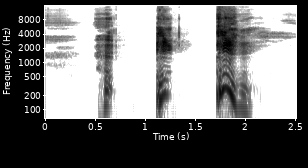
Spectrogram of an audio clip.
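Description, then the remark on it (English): Someone clears their throat three times, each raspy, partly voiced burst louder than the last, with short pauses between and no talking. “I'm always going to be clearing my throat, I'm afraid.”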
